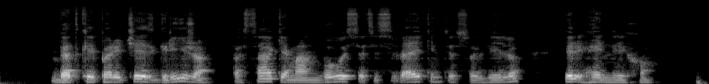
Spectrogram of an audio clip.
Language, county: Lithuanian, Kaunas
